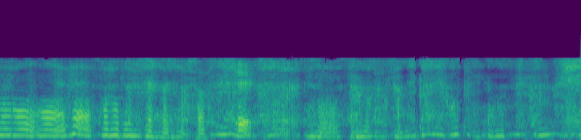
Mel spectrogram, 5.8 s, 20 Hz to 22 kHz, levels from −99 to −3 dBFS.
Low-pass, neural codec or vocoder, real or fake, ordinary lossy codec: 7.2 kHz; autoencoder, 22.05 kHz, a latent of 192 numbers a frame, VITS, trained on one speaker; fake; AAC, 16 kbps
